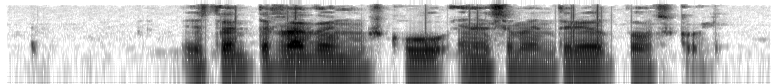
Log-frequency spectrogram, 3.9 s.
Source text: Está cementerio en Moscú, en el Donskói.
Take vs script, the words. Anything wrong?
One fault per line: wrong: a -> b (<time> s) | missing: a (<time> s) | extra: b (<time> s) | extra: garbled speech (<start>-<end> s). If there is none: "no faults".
wrong: cementerio -> enterrado (1.1 s)
extra: cementerio (2.5 s)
